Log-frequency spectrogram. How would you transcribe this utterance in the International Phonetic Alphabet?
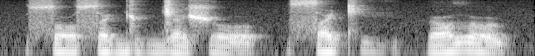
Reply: sˤusˤɵɟʉ ɟɐʃo | sˤɨcʰi̤ | ɵðˤu

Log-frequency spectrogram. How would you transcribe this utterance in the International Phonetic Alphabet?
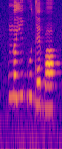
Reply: nʌ˦ji˦bu˦ dɛ˦bɑ˦

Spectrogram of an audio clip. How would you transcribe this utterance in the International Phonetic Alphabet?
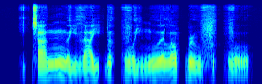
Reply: ca˧˥nŋə˨˩j la˧˥jɓə˦˥k̚vo˨˩j ŋu˧ə̯lɔ˦˥p̚ ɹu˨˩ fə˦˥k̚ vo˨˩˨

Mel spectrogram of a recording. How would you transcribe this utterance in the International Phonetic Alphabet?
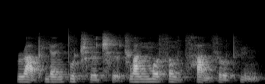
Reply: ɻä˥˩pʰjɛ˥n t̪u˥˩ʈ͡ʂʰɻ̩˧˥ ʈ͡ʂʰɻ̩˨˩ʈ͡ʂwa˥nmɤ˥˧sɤ˥˧ŋ t͡sʰa˥˧nsɹ̩˥˧t̪ʰy˥˩n

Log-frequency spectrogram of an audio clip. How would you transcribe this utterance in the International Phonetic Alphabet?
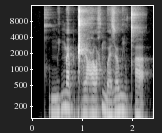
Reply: kʷʰiŋ͡mi ŋ͡mæbɡ͡ǁɔɪ̯ʕɔħ ŋʷæzœwiwt̪ʰa

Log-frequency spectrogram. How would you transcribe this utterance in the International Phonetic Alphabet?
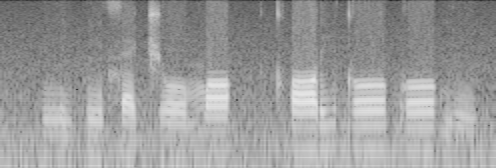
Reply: ni˨pĩ˨sɛ˨ d͡ʒoː˨mɔ˦ | tʰɔ˦ ɾi˦doː˦ɡoː˦ ɡĩ˨

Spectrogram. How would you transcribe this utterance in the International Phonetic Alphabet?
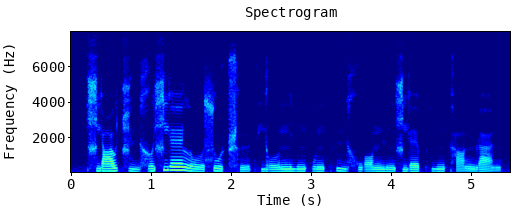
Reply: ɕjɑ˧˥ʊ̯t͡ɕy˨˩xɤ˦ɕjɛ˥ lo˥˧ʊ̯ su˥˩ʈ͡ʂʰɻ̩˨˩t̪ʰjo˧˥ʊ̯ n̪i˥npʊ˥ŋ pʰy˥˩ xwɔ˧˥n̪y˥˩nɕjɛ˥ pʰi˥ŋkʰɑ˧˥ŋɻa˥˩n

